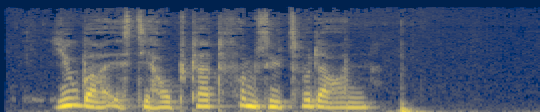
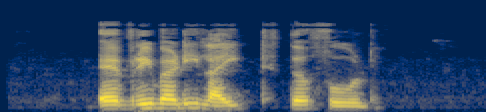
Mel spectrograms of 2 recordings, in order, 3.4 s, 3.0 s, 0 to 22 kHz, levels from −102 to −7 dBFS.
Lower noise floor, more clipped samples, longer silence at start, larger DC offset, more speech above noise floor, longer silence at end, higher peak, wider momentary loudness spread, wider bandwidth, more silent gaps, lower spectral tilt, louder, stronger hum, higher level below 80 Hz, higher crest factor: second, -60 dBFS vs -74 dBFS; neither; second, 0.35 s vs 0.6 s; neither; second, 42 dB vs 57 dB; about the same, 0.8 s vs 0.75 s; about the same, -4 dBFS vs -2 dBFS; first, 15 LU vs 11 LU; first, 15 kHz vs 9.6 kHz; neither; first, -7 dB/octave vs -4.5 dB/octave; about the same, -19 LUFS vs -17 LUFS; neither; first, -38 dBFS vs -64 dBFS; about the same, 16 dB vs 16 dB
